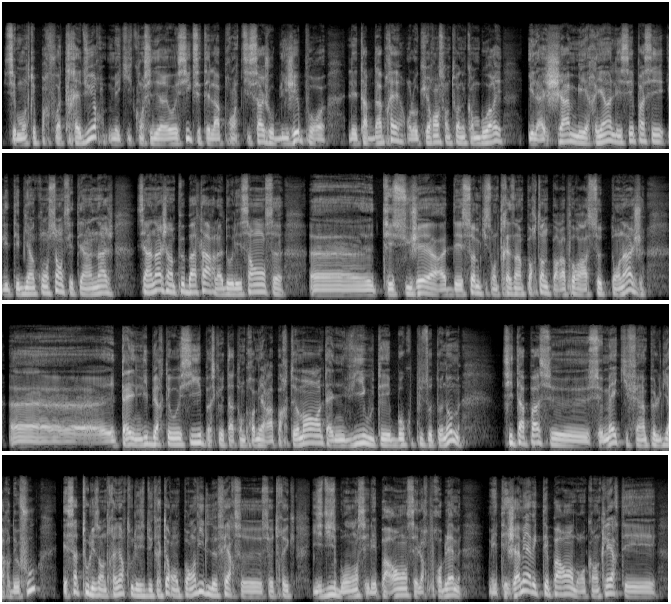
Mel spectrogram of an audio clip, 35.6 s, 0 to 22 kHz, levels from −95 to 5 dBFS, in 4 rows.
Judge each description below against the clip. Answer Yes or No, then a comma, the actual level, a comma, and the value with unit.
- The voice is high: No, low, 120 Hz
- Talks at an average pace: No, fast, 225 wpm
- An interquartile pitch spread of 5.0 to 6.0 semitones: Yes, wide, 5.5 semitones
